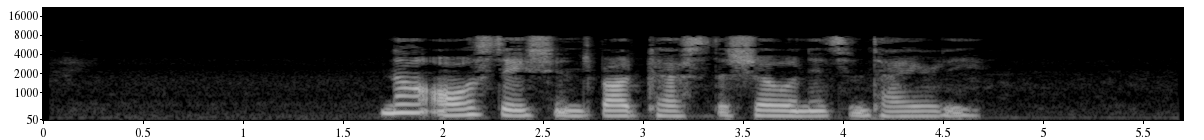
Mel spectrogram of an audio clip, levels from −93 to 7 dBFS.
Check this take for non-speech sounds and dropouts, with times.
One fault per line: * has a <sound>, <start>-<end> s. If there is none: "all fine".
all fine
